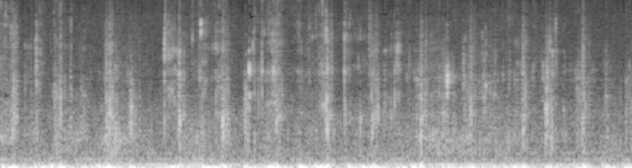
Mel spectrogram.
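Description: Fingers peel and crack shrimp shells close to a microphone.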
